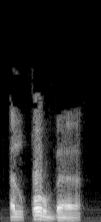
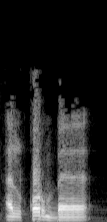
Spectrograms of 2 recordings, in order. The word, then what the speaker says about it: القربى: كلمة القربى مقللة وممالة ومفتوحة، فهي بالفتح القربى، وبالتقليل القربى، وبالإمالة القربى، هكذا.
